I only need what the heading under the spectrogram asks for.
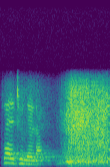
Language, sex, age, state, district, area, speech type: Sindhi, female, 18-30, Gujarat, Junagadh, urban, conversation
